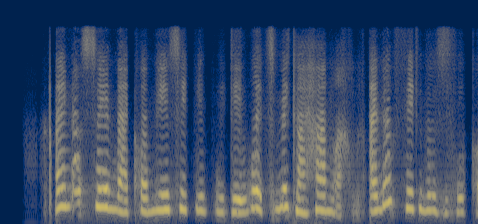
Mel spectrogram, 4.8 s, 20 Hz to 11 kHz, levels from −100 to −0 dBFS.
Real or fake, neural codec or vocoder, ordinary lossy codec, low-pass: fake; codec, 16 kHz, 0.5 kbps, FreqCodec, smaller model; none; 7.2 kHz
